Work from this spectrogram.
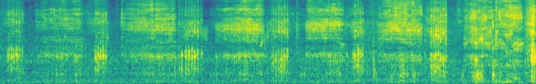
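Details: A napping bulldog snores loudly in a series of noisy, rasping, breathy bursts that come roughly once a second, each a rough rush of air rising and falling in strength.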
